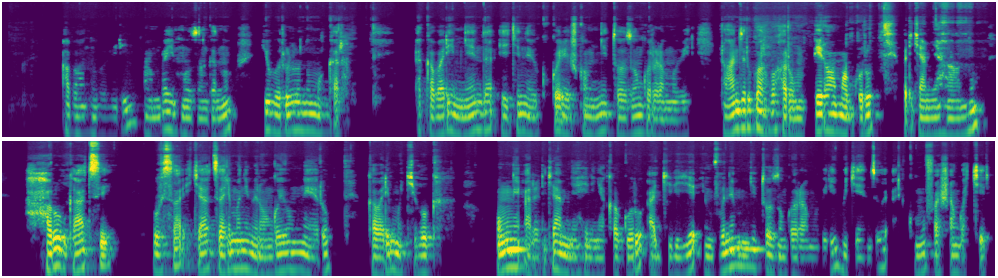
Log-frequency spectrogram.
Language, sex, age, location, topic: Kinyarwanda, male, 18-24, Kigali, health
